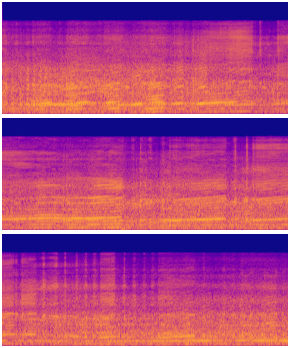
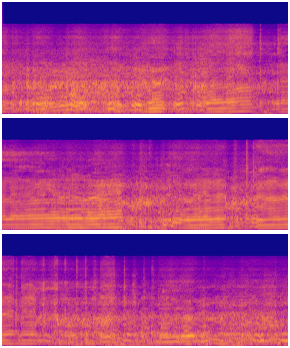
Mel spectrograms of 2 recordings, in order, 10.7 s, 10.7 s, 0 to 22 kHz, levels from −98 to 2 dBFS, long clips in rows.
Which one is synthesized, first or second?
second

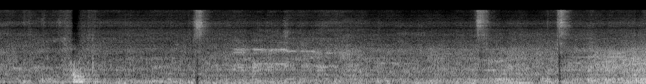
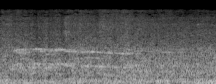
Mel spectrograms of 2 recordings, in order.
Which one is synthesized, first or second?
first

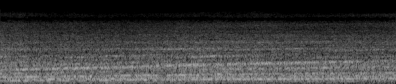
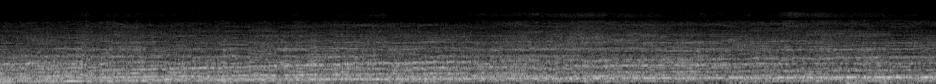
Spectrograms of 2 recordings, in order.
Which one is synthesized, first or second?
second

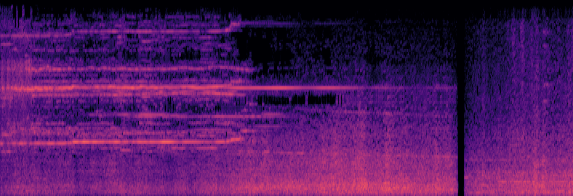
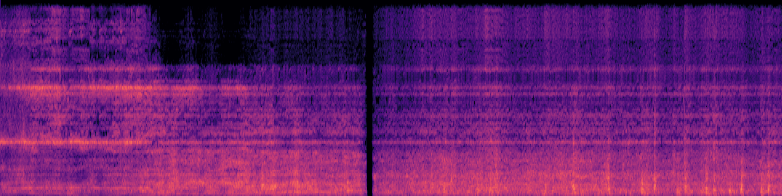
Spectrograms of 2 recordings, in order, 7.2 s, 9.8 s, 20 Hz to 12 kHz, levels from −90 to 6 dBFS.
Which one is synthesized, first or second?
second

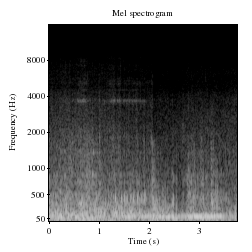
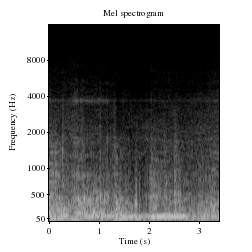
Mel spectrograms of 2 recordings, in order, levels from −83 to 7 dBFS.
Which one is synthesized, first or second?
second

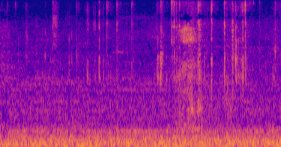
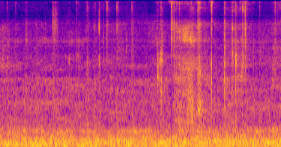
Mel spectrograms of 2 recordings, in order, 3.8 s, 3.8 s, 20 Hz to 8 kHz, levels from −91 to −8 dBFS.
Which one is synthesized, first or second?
second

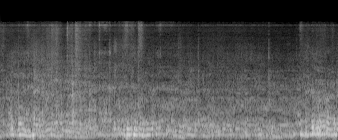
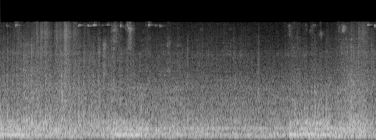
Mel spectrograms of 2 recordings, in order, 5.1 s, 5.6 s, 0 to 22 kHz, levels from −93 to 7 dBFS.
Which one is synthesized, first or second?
first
